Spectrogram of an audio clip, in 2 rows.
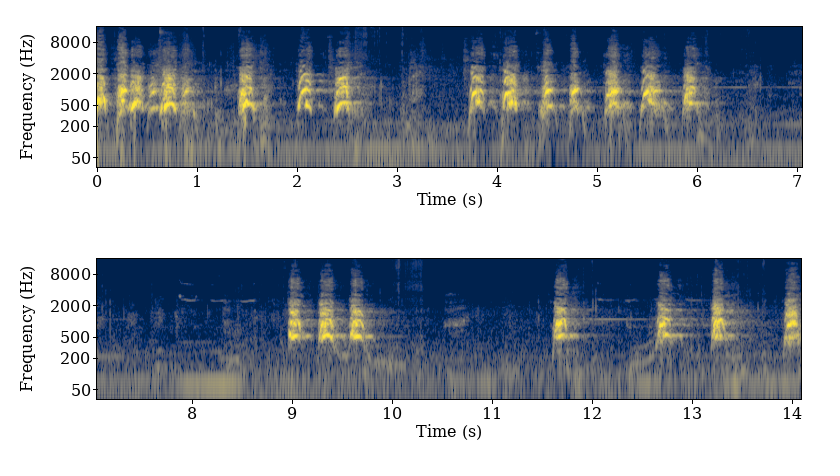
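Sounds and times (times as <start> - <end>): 
dogs barking: 0.0 - 6.4, 8.9 - 10.0, 11.6 - 14.0.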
